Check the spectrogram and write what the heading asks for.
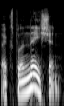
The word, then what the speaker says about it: explanation: set but explanation explanation is a four syllable word so it is marked plus stress on both the first X the first and the third syllable explanation and plus stress on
